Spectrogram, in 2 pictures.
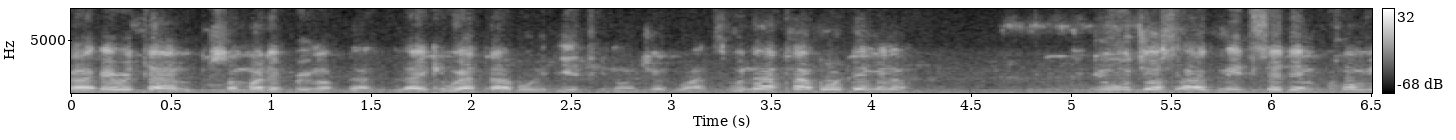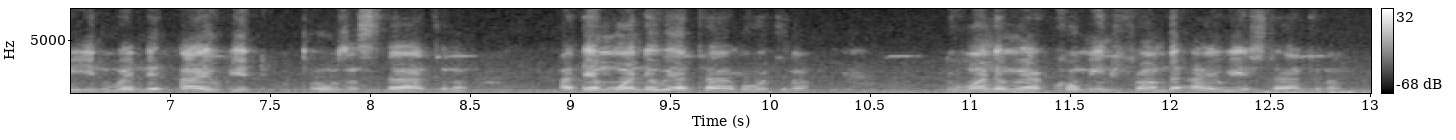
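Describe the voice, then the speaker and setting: A man speaks very fast in a Jamaican accent, his pitch high. Noticeable background noise runs under the recording. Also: ordinary pitch variation. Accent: Jamaican Patois-inflected English. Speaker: live stream participant. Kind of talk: heated debate. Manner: animated.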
